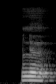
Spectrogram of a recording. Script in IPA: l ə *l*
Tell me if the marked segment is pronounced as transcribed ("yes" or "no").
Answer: no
